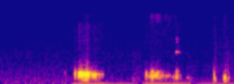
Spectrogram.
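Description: Video-call audio that is fully gated to silence, broken by two brief low murmurs of a voice, about a second in and again around a second and a half in.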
